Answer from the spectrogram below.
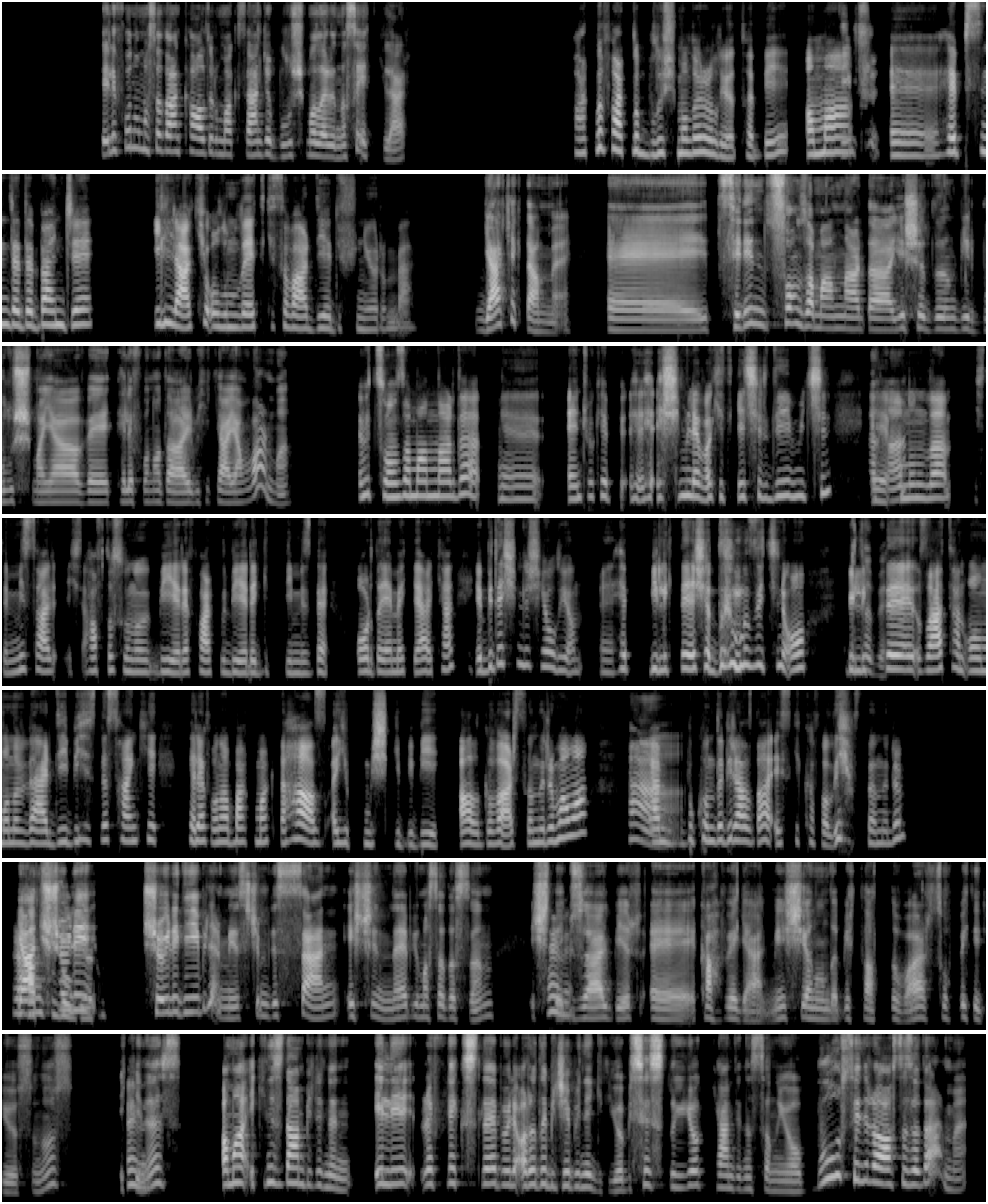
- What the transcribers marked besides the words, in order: laughing while speaking: "e e eşimle"; laughing while speaking: "yaşadığımız"; laughing while speaking: "kafalıyım"
- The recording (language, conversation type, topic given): Turkish, podcast, Telefonu masadan kaldırmak buluşmaları nasıl etkiler, sence?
